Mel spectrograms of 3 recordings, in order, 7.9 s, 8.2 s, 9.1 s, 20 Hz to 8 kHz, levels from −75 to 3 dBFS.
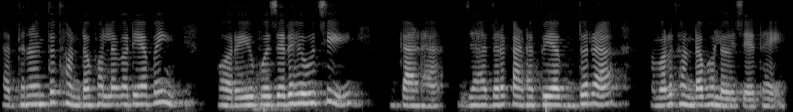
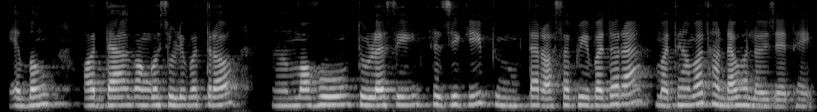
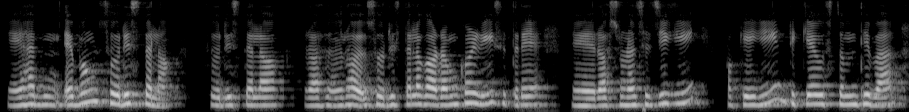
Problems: none marked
